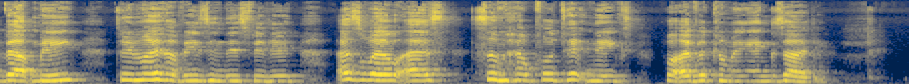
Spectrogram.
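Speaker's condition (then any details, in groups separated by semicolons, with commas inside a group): Cerebral palsy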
